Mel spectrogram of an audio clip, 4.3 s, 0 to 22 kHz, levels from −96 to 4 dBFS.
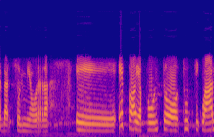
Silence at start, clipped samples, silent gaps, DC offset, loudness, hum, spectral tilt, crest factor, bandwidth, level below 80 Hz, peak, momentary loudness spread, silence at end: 0 s; under 0.1%; none; under 0.1%; -24 LUFS; none; -5.5 dB/octave; 14 dB; 4.5 kHz; -70 dBFS; -10 dBFS; 10 LU; 0 s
